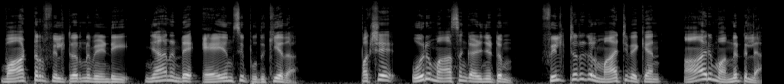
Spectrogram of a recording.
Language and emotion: Malayalam, angry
